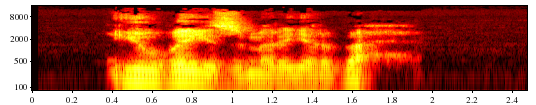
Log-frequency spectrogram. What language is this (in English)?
Kabyle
